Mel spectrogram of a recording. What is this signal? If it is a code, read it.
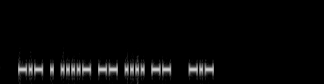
Morse code, heard as a keyed tone, about 46 wpm, 700 Hz. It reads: KE4MHM K
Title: Speed-Racing Common QSO Phrases - 45wpm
